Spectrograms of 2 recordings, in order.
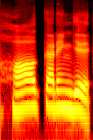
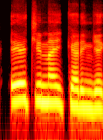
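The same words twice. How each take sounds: First: ह as an open "ha"; ह as the sound of letter H; Hindi sound for H. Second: एच as the English letter name, "aych"; एच named as in the alphabet. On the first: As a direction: say ह with breath first, then open vowel. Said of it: "उच्चारण ह करेंगे". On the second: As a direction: say एच ending in ch. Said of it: "हम एच नहीं करेंगे". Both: Shown as a demonstration.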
